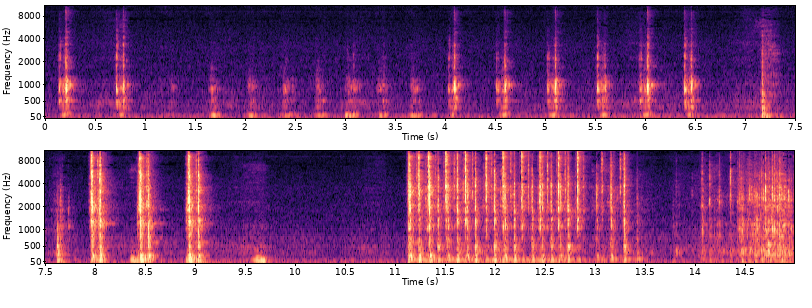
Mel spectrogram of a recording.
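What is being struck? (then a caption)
Mechanical keyboard with round keycaps. Fingertips with short dark-painted nails press the keys of a light-blue, typewriter-style mechanical keyboard with round chrome-rimmed keycaps on exposed blue switches in clear housings. Slow, separate bright clicks come first, then a few louder, sharper clacks, before the keystrokes break into a fast, dense stream of crisp clicking.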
